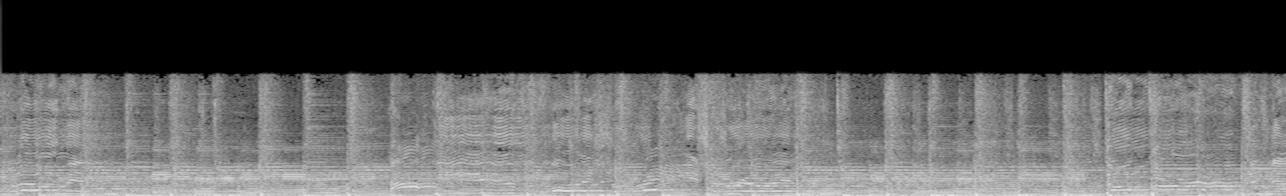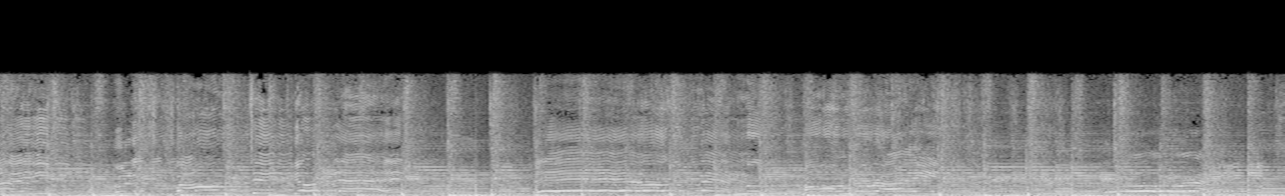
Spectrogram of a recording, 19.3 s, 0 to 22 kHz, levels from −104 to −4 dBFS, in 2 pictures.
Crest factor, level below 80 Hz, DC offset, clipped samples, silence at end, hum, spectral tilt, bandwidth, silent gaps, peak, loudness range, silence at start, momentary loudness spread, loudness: 16 dB; -34 dBFS; under 0.1%; under 0.1%; 0 s; none; -4 dB/octave; 14 kHz; none; -4 dBFS; 1 LU; 0 s; 2 LU; -19 LUFS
